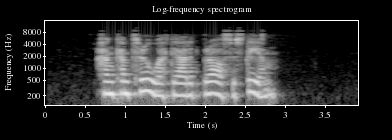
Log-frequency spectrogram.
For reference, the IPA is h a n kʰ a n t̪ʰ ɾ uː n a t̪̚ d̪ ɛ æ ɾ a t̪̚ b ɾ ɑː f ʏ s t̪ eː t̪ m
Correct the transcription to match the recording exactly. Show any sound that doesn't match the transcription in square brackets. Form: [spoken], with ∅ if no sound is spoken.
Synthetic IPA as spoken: h a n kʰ a n t̪ʰ ɾ uː [∅] a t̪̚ d̪ ɛ æ ɾ [ɛ] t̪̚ b ɾ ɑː [s] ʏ s t̪ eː [∅] m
